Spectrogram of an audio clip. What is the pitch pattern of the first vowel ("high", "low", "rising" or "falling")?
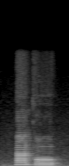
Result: high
